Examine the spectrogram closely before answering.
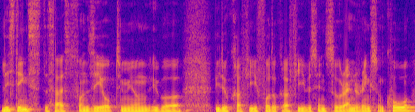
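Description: A man with a very deep, low voice speaks at a moderate pace over noticeable background noise. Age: 20s. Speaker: marketing agency founder. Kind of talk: interview. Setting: video call.

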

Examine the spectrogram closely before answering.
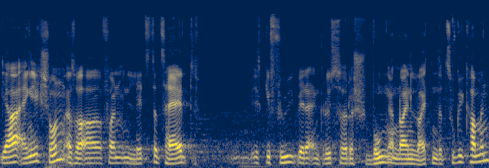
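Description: With an Austrian accent, a man speaks at a moderate pace and medium pitch, his pitch varying in an ordinary way. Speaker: web developer, agency co-founder. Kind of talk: casual interview. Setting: recorded at a conference.

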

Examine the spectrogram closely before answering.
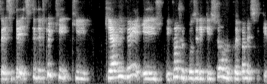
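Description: At a fairly slow pace, a woman talks in a high voice with lively intonation. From Cameroon. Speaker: physician. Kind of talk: interview.

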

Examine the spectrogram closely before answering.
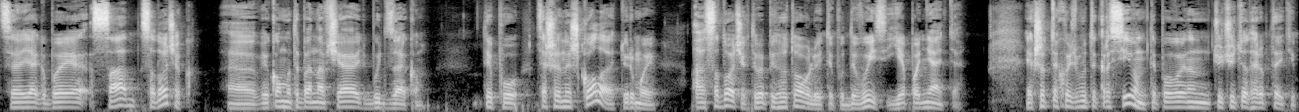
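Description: Against a quiet background, a medium-pitched man talks at a moderate pace in an animated tone with ordinary pitch variation. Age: 20s. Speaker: stand-up comedian, podcast co-host. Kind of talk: casual chat.

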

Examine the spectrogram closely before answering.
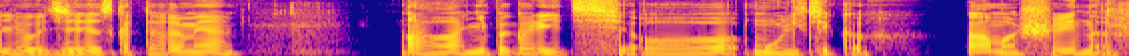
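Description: A man's fairly low pitch, monotone, flat intonation and very slow pace. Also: very even loudness, very clean recording, silent background. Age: young. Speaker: university student. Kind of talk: casual chat. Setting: studio. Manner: hesitant, many fillers.

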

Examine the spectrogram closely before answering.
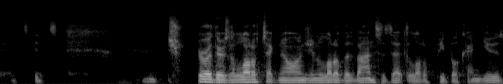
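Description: A man with a Dutch accent and ordinary pitch variation. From Netherlands. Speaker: maintenance reliability consultant. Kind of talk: interview. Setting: remote call.

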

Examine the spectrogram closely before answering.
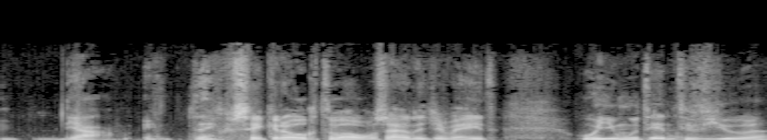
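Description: A man with a plain, everyday voice speaks at a moderate pace and medium pitch with ordinary pitch variation, the sound dry and close with no echo. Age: 20s. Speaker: esports presenter, former YouTuber. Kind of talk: casual interview.

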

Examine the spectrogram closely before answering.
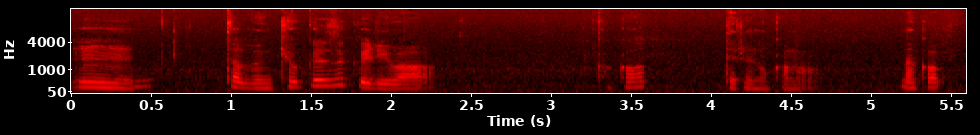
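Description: Her voice is fairly low for a woman, with a dark, mellow tone and lively intonation. She speaks at a fairly slow pace with long, frequent pauses. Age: 19. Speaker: podcast guest. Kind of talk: casual chat.

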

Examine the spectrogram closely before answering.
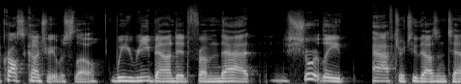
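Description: In a normal speaking voice, a man with a fairly high pitch talks at a fairly quick pace with fairly even intonation. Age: 40s. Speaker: realtor and podcast host. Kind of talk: casual chat.

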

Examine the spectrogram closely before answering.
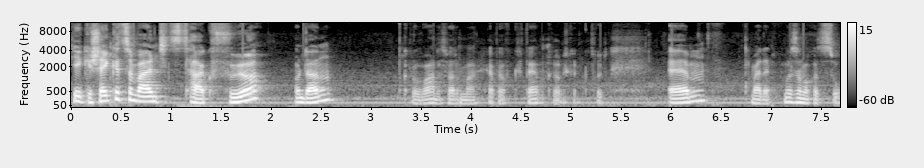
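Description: Lively in intonation, a man speaks very fast yet leaves long, frequent pauses. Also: medium pitch for a man, big swings in loudness. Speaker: podcast co-host. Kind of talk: casual chat. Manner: loud.

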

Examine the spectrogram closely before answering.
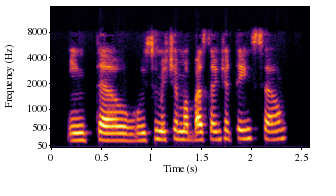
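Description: Dark, mellow tone from a woman at a fairly quick pace, the sound dry and close with no echo. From interior of São Paulo state, Brazil. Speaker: master's student researcher. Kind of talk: casual interview chat.

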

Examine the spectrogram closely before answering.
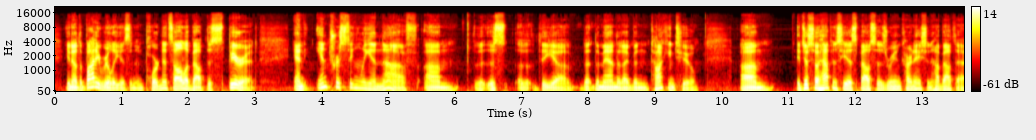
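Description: This man has a fairly low pitch, lively intonation and an unremarkable speaking voice, talking at a moderate pace. The recording is very clean with a silent background. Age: 50s. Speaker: pastor and podcast host. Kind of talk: interview conversation.

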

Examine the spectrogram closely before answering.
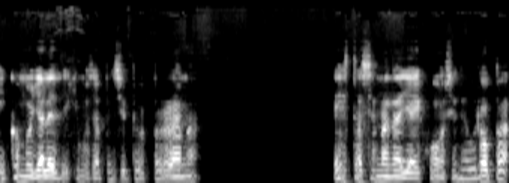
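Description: A man at medium pitch with a dark, mellow tone, lively intonation, and a fairly quick pace broken by long, frequent pauses. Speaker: NFL podcast co-host. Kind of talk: casual sports chat.

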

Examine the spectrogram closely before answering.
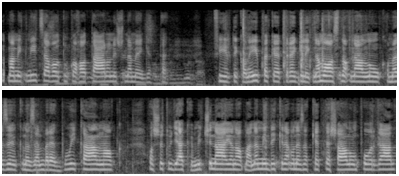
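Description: A woman's fairly high voice, monotone and flat, at a moderate pace. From Transcarpathia, Ukraine. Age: 20s. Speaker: war refugee. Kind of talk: interview.

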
